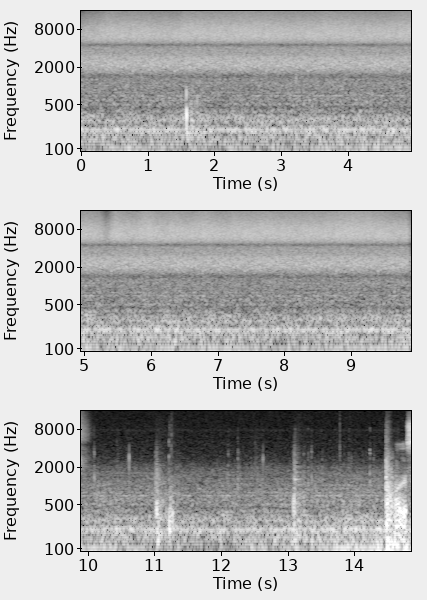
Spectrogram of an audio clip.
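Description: A spray gun paints a truck in the Diesel Brothers Truck Building Simulator game with a loud, continuous hiss for about ten seconds. It then stops abruptly, and a few faint clicks and thumps follow.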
